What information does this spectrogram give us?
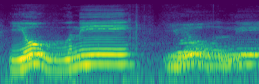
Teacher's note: ghain sukun sebelumnya dhammah. Yughni. Yughni. Dibaca dengan tebal.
